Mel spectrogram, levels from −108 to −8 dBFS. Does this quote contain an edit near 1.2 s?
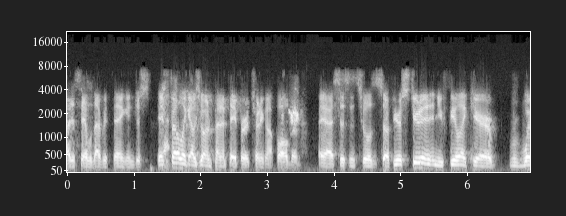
yes; 1 cut; at 1.2 s

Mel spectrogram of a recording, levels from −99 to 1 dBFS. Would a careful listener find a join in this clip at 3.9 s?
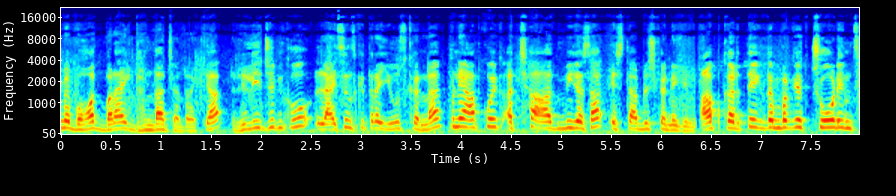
yes; 2 cuts; at 3.9 s, 6.2 s

